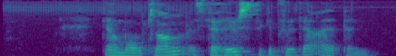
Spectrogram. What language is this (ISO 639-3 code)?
deu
